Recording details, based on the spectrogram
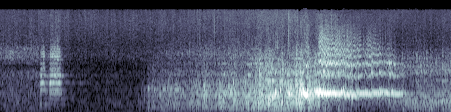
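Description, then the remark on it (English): A quick double toot of a small horn, then a buzzy scooter engine rises in, revving louder as it approaches before settling into a steady idle whine, in Clacton. “Voulez-vous like to hop on the back of this scooter and live it up a bit?”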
